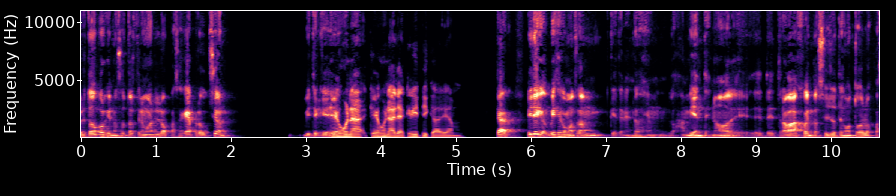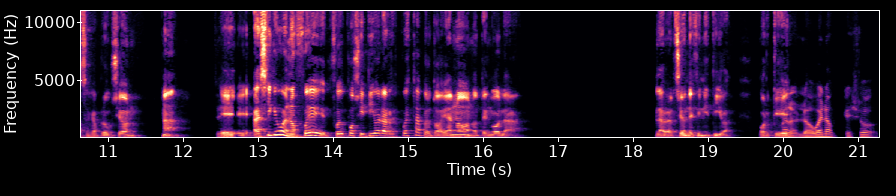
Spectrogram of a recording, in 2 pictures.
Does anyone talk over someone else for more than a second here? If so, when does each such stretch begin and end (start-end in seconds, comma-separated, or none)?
none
